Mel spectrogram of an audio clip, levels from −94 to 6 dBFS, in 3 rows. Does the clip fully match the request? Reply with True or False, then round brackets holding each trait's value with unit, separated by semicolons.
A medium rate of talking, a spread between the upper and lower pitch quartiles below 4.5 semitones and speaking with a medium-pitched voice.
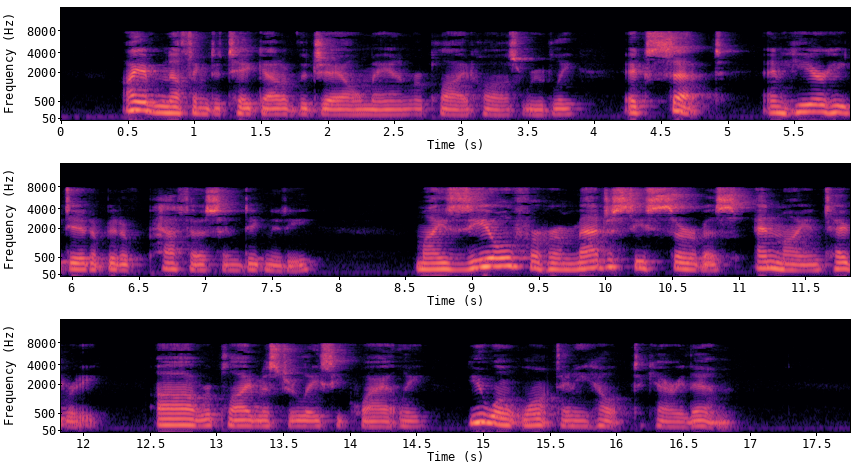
True (155 wpm; 3.8 semitones; 150 Hz)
